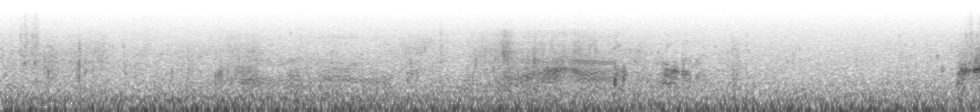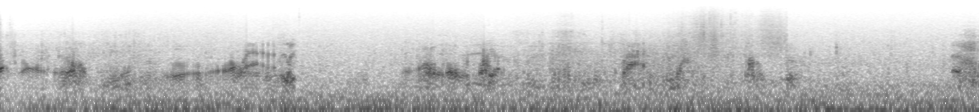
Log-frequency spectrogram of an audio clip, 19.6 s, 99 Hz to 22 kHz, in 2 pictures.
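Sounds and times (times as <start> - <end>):
steady low rumble: 0.0 - 19.5
harbor seal moaning growls and warbling grunts: 1.9 - 7.5, 9.5 - 18.0, 19.2 - 19.5.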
